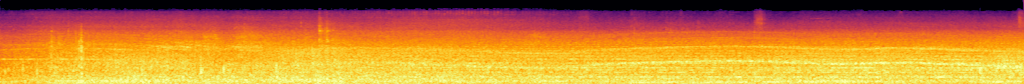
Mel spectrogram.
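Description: Steady city street noise, a constant rumble and hiss with a faint whine that slowly rises and falls in pitch.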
